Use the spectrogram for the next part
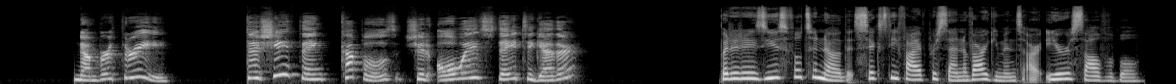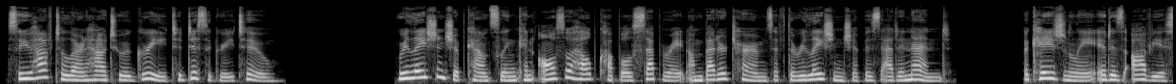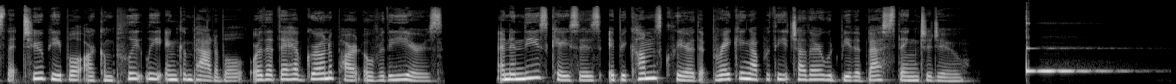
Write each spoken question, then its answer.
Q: Does she think couples should always stay together?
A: The answer is no. Sometimes it is better for them to break up.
